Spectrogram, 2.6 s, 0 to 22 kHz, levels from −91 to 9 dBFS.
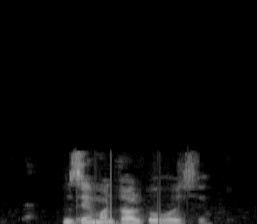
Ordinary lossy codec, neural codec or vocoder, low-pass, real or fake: AAC, 32 kbps; none; 7.2 kHz; real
